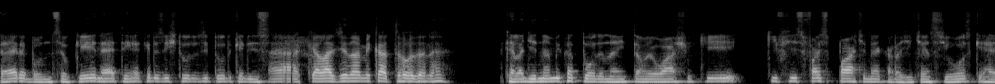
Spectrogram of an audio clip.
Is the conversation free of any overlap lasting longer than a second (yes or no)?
yes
